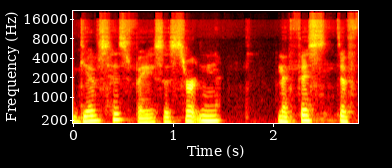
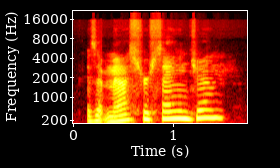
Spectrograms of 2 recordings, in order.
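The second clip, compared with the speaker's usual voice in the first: usual speaking voice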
